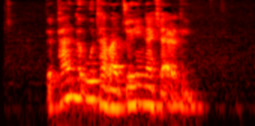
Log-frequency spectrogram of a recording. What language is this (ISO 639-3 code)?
fas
